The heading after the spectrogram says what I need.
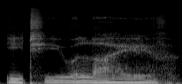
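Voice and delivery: whispered low and slow, menacing; eerie whisper. Acted. Narrating the haunted mansion to viewers, in a slow eerie whisper. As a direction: breathe it out like a threat.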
